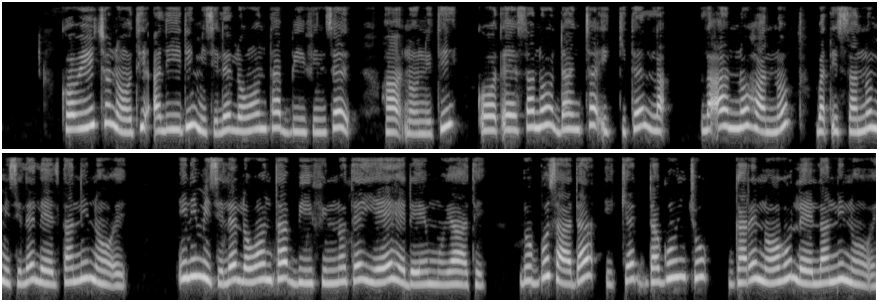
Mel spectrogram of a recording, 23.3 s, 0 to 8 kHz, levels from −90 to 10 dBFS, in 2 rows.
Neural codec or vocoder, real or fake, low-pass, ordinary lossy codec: none; real; 7.2 kHz; MP3, 64 kbps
